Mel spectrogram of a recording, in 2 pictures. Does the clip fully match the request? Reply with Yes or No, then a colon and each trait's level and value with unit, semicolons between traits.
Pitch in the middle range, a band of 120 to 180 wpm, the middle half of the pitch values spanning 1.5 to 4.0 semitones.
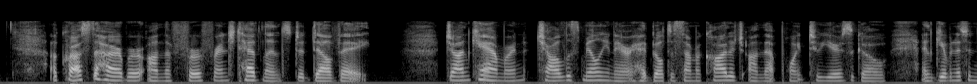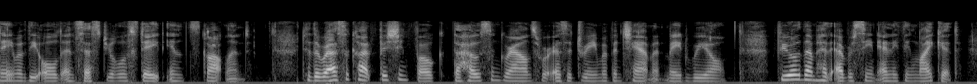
No: medium, 165 Hz; average, 195 wpm; average, 2.9 semitones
